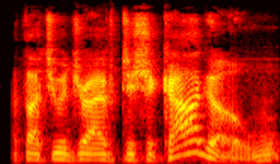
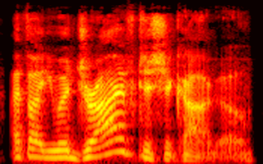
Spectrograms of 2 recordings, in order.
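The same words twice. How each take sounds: First: The stress falls on the word Chicago. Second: The stress falls on the word drive. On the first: Chicago was the expected destination, not here. "What are we doing here in in uh, South Bend" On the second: Driving was expected rather than walking. "You emphasize the drive"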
